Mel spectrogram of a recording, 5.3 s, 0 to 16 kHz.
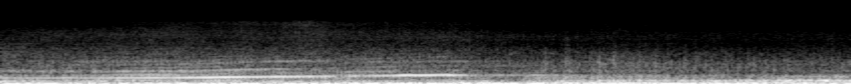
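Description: Sheepey Race-tuned McLaren 570S twin-turbo V8 under full-throttle acceleration, heard from inside the cabin: a loud low rumble with the engine note climbing steadily for about three seconds, then dropping back.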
